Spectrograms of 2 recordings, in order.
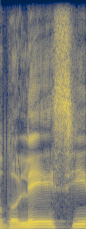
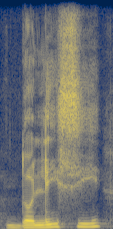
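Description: First: "Dolesi" with an e sound in the middle; Dolesi pronunciation. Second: "Dolisi" with an i sound in the middle; Dolisi pronunciation. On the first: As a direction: say "Dolesi", the middle vowel as a Spanish e. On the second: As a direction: say "Dolisi", the middle vowel like English double e. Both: Shown as a demonstration. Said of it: "no sé cómo ella lo pronuncia".

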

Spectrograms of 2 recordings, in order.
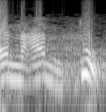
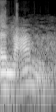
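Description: First: أنعمت with a clear final vowel, slow; full vowel. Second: أنعمت ending on a silent ت; pausal form. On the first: Teacher shows the joined form to his student. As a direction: say أنعمت with the last vowel sounded. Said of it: "فدي هي". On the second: Teacher shows the pausal form. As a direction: stop on أنعمت with a sukun. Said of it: "احنا بنسكن الحرف". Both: Shown as a demonstration.

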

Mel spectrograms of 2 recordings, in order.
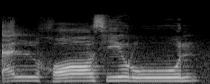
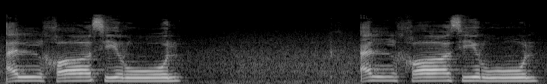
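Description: First: الخاسرون with a full, heavy emphatic خ, drawn out slowly; teacher models الخاسرون with rounded lips on the خ; correct heavy kha. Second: الخاسرون with a thin, light خ; teacher demonstrating الخاسرون with the خ wrongly thinned; wrong thin kha. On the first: Quran teacher models the correct form, heavy emphatic kha. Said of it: "لازم أقولها إزاي؟". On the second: Teacher demonstrating a common mistake, thin light kha. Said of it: "ما ينفعش". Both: Shown as a demonstration.

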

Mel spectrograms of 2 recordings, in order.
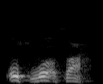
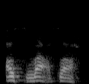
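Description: First: أصبع said usbuʕ, u then u; أصبع with damma on the hamza and damma on the ba; damma vowels. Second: أصبع said asbaʕ, a then a; أصبع with fatha on the hamza and fatha on the ba; fatha first vowel. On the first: (أصبع بضم الهمزة وضم الباء) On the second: (أصبع بفتح الهمزة وفتح الباء) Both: Shown as a demonstration. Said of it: "كيفما لفظتها صحيحة".

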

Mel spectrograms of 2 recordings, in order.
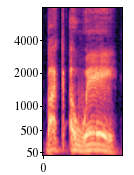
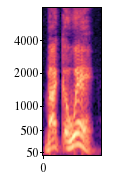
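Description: First: Firm command, held back from a full yell; shouted order. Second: High, urgent shouted command; yelled order. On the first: Man ordering animations that keep coming, firm raised command. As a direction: repeat the order firmly, moderately raised voice. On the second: Man ordering animations to halt, high urgent yell. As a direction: cry it out high to halt them. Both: A narrator's reading. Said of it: "Goblika ordered".

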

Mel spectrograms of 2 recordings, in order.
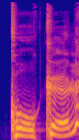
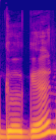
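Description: First: "Google" said as "Kookel", hard k and dark o; Alsatian pronunciation. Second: Said in the usual way. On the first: Shown as a demonstration. Host teaching listeners how Alsatians say "Google", Alsatian pronunciation. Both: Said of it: "comment on dit Google en alsacien".

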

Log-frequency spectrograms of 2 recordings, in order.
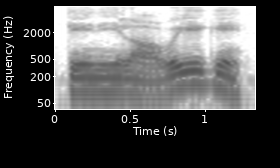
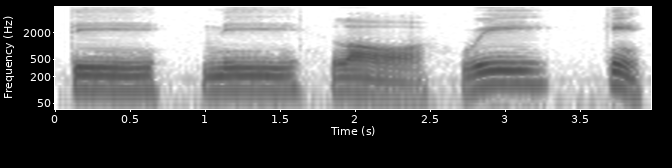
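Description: First: "Di, ni, lo, wi, gi" run together as one word; "Di, ni, lo, wi, gi" as a connected word; joined-up pronunciation. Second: "Di, ni, lo, wi, gi" in separate syllables, short gaps; "Di, ni, lo, wi, gi" broken up for learners; syllable-by-syllable pronunciation. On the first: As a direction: link "Di, ni, lo, wi, gi" without pauses. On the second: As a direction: say each of "Di, ni, lo, wi, gi" apart, evenly held. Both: Shown as a demonstration. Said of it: "It's pronounced like this".

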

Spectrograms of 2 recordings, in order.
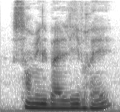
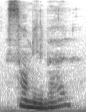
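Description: First: Said in the usual way. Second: Incredulous question. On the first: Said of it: "Il lut". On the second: Acted. Ganimard echoes the sum to Lupin, mild disbelief. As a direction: echo it in disbelief. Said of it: "fit-il".

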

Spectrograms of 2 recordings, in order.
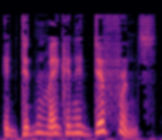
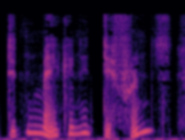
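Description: First: Put-on high, bitter boy's protest. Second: Very soft questioning echo; quiet. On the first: Pupil rejecting his headmaster's praise, bitterly. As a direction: protest bitterly, pitch raised. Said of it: "said Harry bitterly". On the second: Headmaster questioning the pupil's words, quietly. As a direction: repeat it softly, rising in question. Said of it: "said Dumbledore quietly". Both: A narrator's reading.

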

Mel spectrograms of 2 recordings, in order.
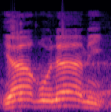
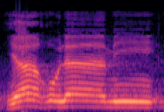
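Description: First: يا غلامي with a shorter final "mi"; kasra without ya. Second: يا غلامي with a long drawn-out "mee"; very slow "ya ghulamee" for يا غلامي; mistakenly keeping the ya. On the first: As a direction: say يا غلامي as "ya ghulami", not lengthening the end. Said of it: "بدون ياء". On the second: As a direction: hold the last ee of يا غلامي. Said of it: "آه، قلت بدون ياء". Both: Shown as a demonstration.

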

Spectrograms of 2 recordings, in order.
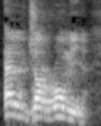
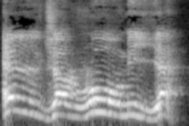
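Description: First: Said in the usual way. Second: الجرومية slowly, with a heavy doubled ر and long u. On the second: Shown as a demonstration. Teacher modelling the second type, slow and heavy. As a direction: stretch الجرومية, leaning on the ر. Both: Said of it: "مضمومة مع تشديد وتثقيل".

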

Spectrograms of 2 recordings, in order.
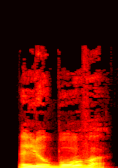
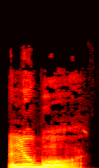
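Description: First: Steady, trained questioning voice; well-trained voice. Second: Higher, louder menacing villain voice; dark lord. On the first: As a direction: ask it with a trained, controlled voice. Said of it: "хорошо поставленным голосом спросил Адриан". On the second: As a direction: answer like a gloating dark lord. Advisor's menacing answer. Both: A narrator's reading.

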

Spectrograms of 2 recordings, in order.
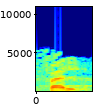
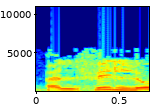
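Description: First: "فل" pronounced fall, open a instead of i; fatha on the fa. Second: "الفل" pronounced al-fill, i vowel and doubled l; kasra on the fa. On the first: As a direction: say "فل" with a short a after the fa. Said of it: "مرويا بالفتح". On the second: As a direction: say "الفل" with a short i after the fa. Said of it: "بكسر". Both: Shown as a demonstration.

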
